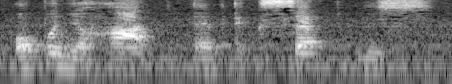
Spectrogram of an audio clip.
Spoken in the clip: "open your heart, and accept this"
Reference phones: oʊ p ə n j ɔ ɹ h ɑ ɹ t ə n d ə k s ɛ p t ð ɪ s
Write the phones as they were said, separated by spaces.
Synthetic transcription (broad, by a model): oʊ p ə n j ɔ h ɑ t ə n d ə k s ɛ p t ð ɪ s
